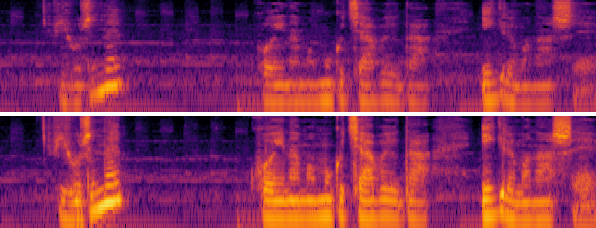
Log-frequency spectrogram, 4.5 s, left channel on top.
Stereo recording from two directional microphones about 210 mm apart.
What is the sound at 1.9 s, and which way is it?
Speech, 55° right (ahead or behind).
